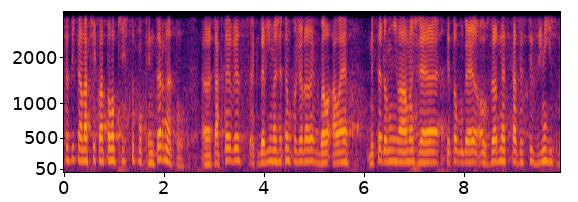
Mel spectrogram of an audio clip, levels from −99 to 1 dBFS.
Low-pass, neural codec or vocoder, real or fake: 3.6 kHz; codec, 24 kHz, 1 kbps, SNAC; fake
